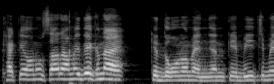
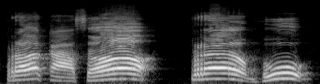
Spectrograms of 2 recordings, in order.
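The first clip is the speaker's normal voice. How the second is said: drawn-out modelling; 6 dB louder, much slower than usual. Shown as a demonstration. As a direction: stretch each syllable slowly. Models example words for class. (शब्द खींच-खींचकर बोलना)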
